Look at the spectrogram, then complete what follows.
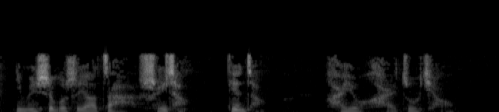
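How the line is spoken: Lowered voice. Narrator (Chinese): 李爱华压低了声音

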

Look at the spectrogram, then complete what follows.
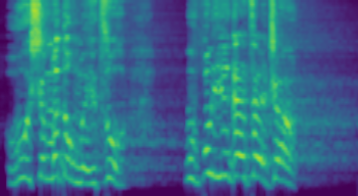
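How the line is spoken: Loud shout. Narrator (Chinese): 我大声喊

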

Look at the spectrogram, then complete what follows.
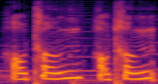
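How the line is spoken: Crying baby bird. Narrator (Chinese): 鸟宝宝哭着说

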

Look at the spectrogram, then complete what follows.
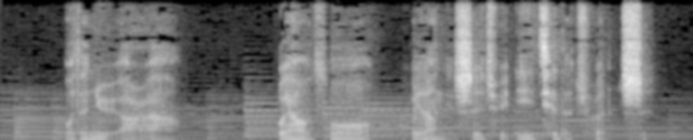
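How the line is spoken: Mother's deep warning. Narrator (Chinese): 作为母亲，她 沉声警告公主

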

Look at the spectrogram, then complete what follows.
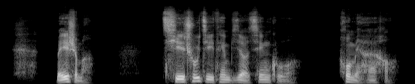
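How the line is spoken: Faint, calm laugh. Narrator (Chinese): 赵雨静淡淡笑道

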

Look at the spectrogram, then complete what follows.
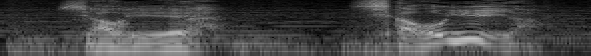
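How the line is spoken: Sighing murmur to self. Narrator (Chinese): 玄冥子……轻叹一声，自语道

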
